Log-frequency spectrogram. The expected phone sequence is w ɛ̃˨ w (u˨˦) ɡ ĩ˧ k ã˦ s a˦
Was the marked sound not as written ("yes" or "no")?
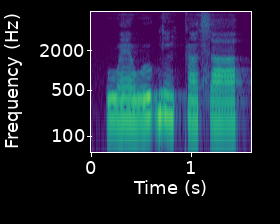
no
